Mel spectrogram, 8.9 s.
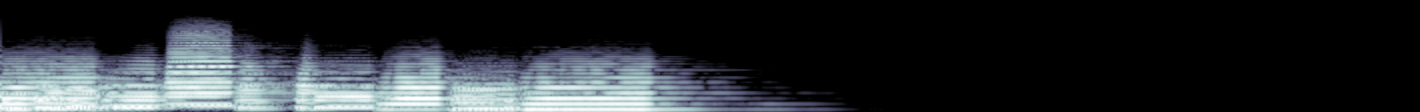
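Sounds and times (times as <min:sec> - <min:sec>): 
rose trombone: 0:00.0 - 0:04.3.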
